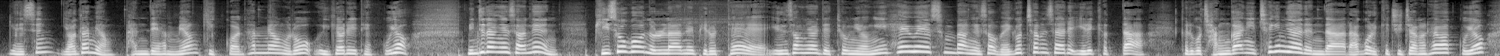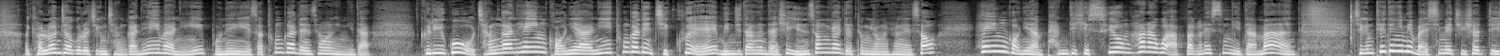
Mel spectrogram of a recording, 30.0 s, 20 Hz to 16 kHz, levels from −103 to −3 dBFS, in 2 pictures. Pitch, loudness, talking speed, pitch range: 205 Hz, -17 LUFS, 340 characters per minute, 175-250 Hz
